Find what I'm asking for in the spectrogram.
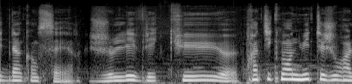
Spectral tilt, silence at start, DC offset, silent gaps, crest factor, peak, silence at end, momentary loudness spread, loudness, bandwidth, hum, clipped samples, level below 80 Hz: -5.5 dB/octave; 0 s; under 0.1%; none; 12 dB; -2 dBFS; 0 s; 10 LU; -14 LUFS; 17.5 kHz; none; under 0.1%; -40 dBFS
